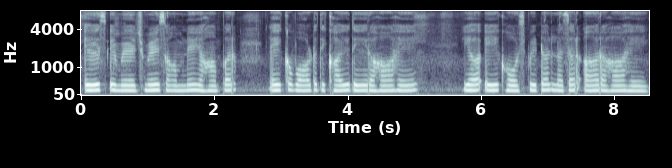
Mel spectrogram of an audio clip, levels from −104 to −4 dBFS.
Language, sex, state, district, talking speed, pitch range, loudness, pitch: Hindi, male, Rajasthan, Jaipur, 135 wpm, 180-195 Hz, -14 LUFS, 190 Hz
